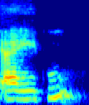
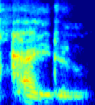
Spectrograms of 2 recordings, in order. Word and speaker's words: Kaeden: Hi, Aidan. It's Caden. I'm so sorry. Oh, don't worry. People often get my name wrong.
